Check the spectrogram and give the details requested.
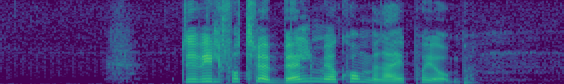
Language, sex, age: Norwegian, female, 37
